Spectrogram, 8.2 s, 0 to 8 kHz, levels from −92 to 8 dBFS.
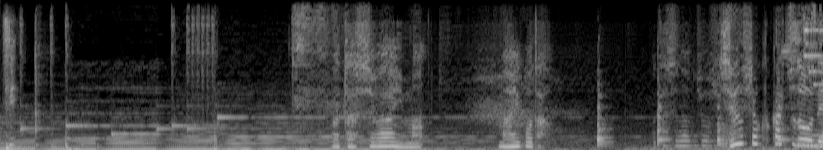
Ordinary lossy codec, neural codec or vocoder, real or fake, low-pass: Opus, 16 kbps; none; real; 7.2 kHz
